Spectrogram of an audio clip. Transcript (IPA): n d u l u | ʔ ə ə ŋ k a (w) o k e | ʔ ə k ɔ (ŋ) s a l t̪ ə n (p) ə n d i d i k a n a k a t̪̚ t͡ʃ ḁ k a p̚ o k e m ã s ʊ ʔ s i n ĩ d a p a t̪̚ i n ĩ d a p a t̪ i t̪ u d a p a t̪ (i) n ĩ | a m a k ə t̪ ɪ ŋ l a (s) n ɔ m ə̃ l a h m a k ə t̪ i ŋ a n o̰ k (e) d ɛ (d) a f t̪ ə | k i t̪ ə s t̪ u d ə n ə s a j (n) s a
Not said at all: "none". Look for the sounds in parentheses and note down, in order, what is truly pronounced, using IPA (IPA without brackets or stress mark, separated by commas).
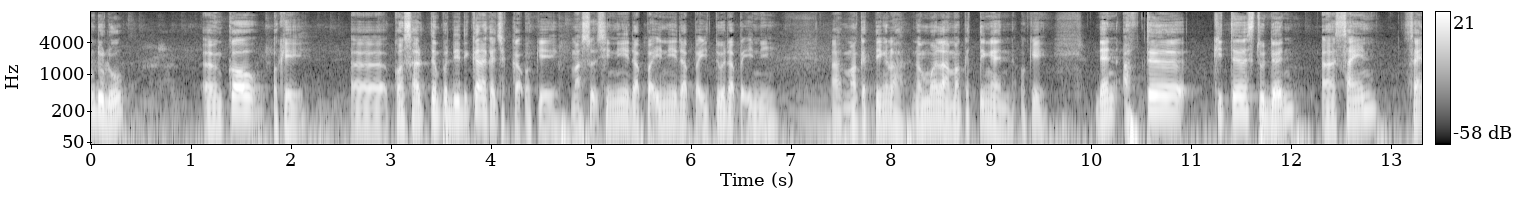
w, n, p, i, h, e, n, n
